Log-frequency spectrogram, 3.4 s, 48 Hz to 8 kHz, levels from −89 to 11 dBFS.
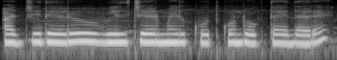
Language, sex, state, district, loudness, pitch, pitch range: Kannada, female, Karnataka, Bangalore, -12 LUFS, 220 Hz, 210-225 Hz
